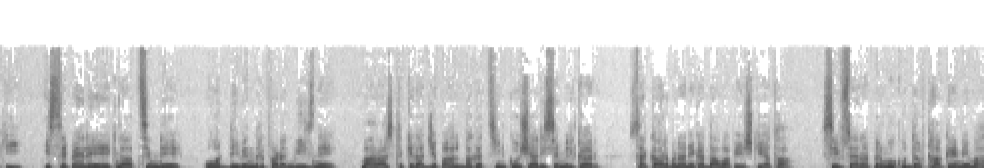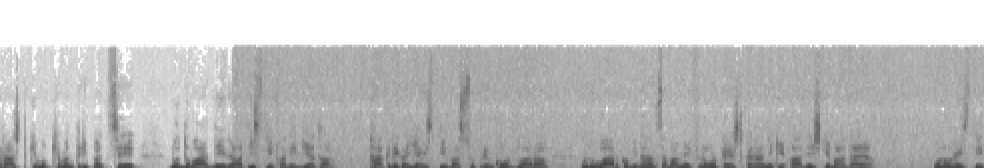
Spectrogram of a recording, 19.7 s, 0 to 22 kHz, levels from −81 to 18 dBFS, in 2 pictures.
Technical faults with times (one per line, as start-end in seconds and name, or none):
none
